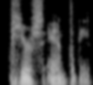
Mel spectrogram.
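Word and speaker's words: Piers Anthony: It is called The Saints Novels by Pierce Anthony. That is spelled X A N T H.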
